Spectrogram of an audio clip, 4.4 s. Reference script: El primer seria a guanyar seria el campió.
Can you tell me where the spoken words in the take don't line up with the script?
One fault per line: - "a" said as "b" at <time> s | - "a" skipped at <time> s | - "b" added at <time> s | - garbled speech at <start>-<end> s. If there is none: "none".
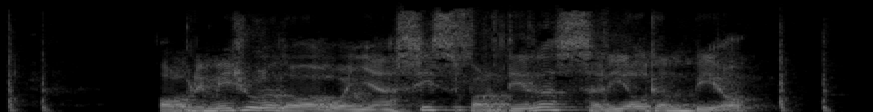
- "seria" said as "jugador" at 1.2 s
- "sis partides" added at 2.1 s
